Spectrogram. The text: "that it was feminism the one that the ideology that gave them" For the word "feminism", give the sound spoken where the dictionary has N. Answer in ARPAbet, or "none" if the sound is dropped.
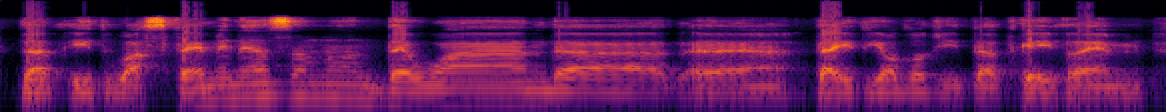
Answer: N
